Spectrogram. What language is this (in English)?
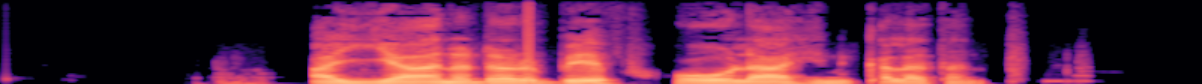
Oromo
